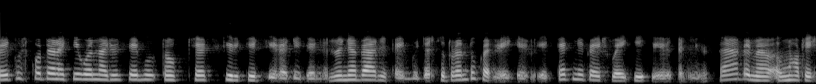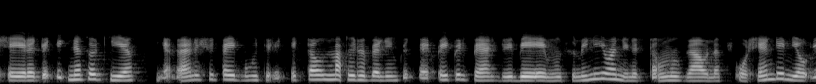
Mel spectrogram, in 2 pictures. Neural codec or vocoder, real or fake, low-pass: autoencoder, 22.05 kHz, a latent of 192 numbers a frame, VITS, trained on one speaker; fake; 9.9 kHz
